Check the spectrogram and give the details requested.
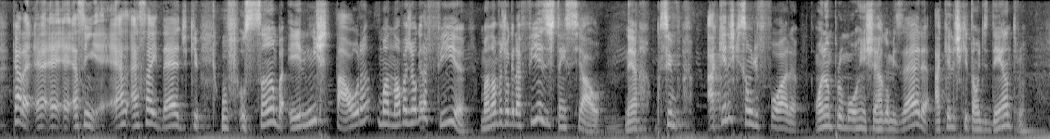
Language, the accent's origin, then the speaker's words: Portuguese; Rio de Janeiro, Brazil; born there; Eu sou nascido em Padre Miguel, sabe? Aqui você tem duas escolas de samba.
